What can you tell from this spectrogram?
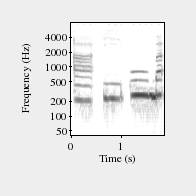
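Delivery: teacher's recitation demo; hijaiyah letter drill. Shown as a demonstration. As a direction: chant "a, i, u, ba" syllable by syllable. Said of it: "Coba perhatikan".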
